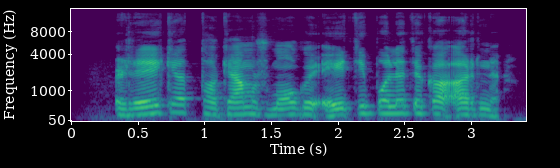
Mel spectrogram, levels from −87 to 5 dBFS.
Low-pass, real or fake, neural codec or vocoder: 14.4 kHz; real; none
